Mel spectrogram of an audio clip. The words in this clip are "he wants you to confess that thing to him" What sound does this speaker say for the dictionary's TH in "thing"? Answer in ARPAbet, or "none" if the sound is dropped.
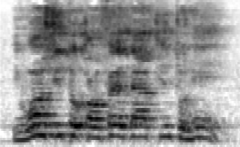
T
